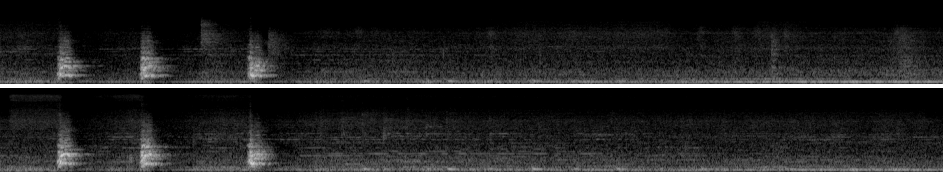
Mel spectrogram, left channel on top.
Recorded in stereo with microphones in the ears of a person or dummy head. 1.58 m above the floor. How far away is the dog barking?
About 1.6 m.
